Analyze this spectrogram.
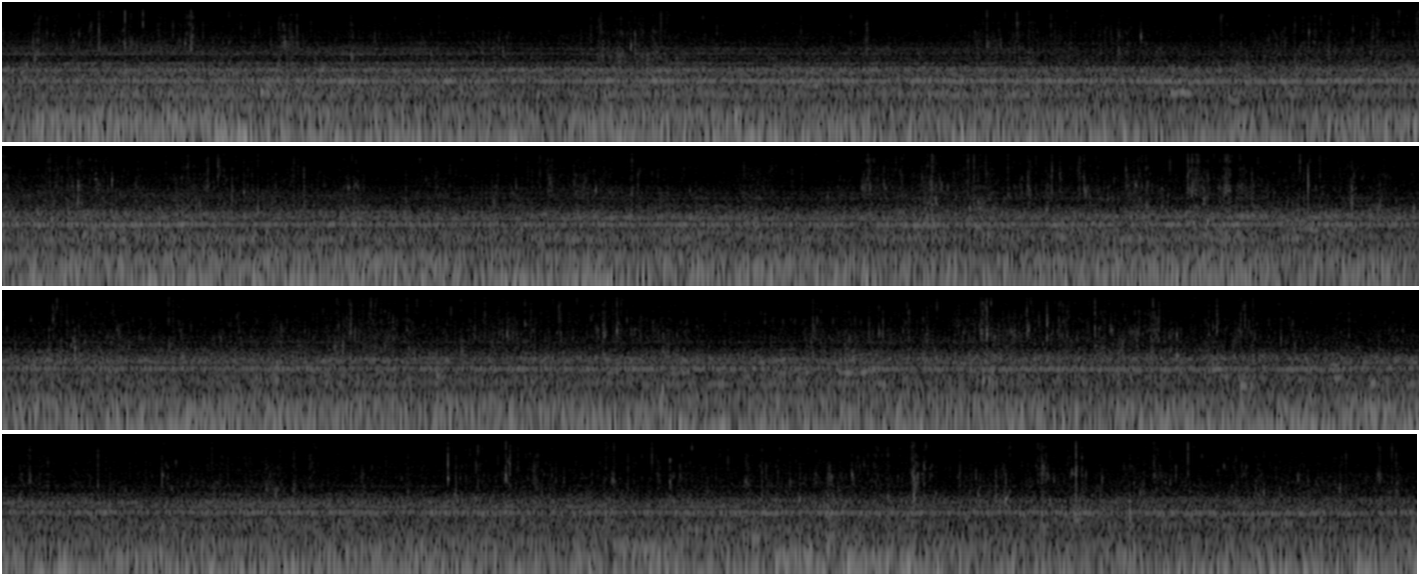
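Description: Boat motor running steadily: an even low rumble with a faint steady whine over it.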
